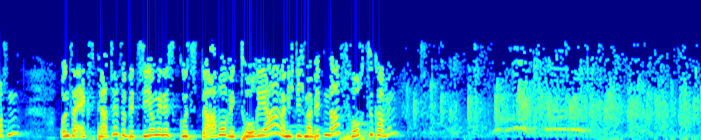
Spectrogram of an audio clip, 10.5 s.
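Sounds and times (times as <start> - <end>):
speech: 0.0 - 6.2
audience applause: 6.1 - 10.5.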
